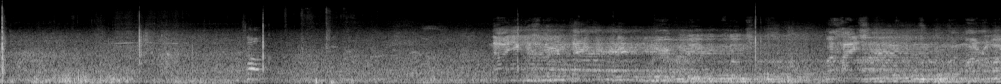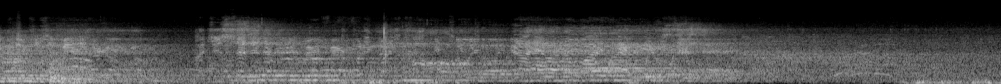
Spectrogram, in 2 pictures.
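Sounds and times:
echoing loudspeaker speech: 4.8 - 19.2.

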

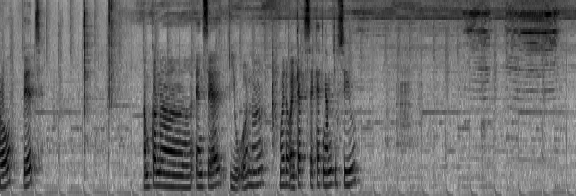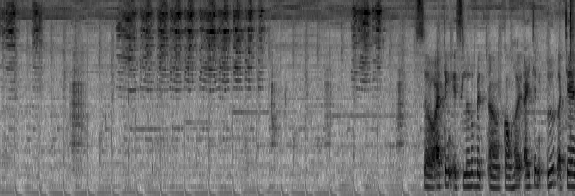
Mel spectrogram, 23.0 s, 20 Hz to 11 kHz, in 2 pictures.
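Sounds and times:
music with steady beat: 0.0 - 23.0
electric nail file whining: 0.9 - 23.0.

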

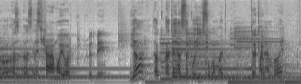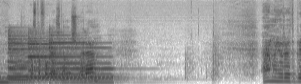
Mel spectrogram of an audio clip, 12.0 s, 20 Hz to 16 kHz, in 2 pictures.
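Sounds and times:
guitar chord: 0.0 - 9.4.

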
